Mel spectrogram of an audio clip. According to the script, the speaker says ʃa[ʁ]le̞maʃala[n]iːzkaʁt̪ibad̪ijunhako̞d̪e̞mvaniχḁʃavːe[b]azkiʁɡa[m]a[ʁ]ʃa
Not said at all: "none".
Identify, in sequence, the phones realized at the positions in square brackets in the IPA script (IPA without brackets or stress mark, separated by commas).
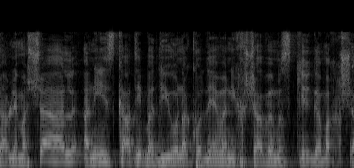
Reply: v, n, m, m, χ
